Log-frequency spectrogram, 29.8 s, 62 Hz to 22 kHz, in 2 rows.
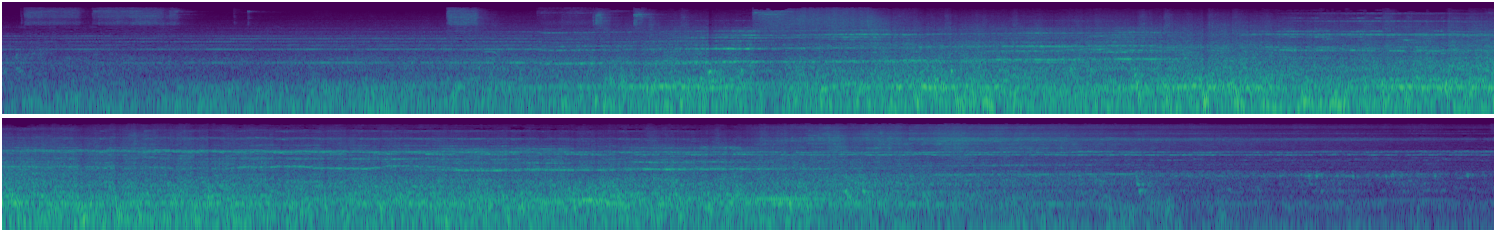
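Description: Italo ETR 675 electric high-speed trainset running past along the platform: a rolling rumble that builds, peaks for about fifteen seconds and then fades away. High, slightly wavering squealing tones ride over the rumble.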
